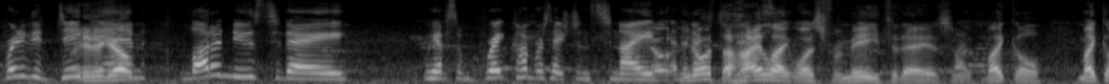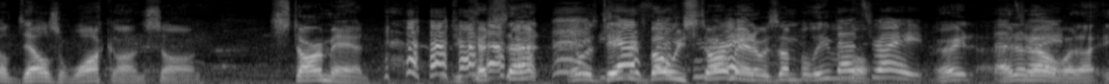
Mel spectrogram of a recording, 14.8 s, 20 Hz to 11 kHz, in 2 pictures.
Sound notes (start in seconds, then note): 9.9 laughing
